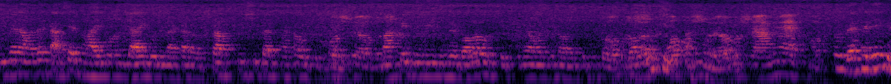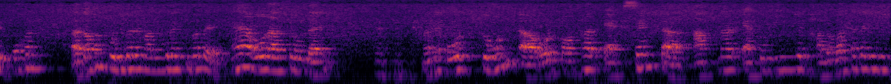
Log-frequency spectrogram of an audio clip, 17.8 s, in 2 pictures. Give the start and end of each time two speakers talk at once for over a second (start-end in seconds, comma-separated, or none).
6.1-7.4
